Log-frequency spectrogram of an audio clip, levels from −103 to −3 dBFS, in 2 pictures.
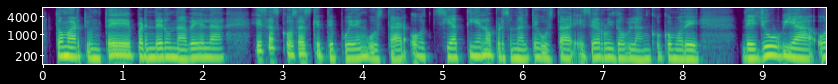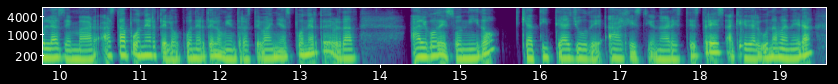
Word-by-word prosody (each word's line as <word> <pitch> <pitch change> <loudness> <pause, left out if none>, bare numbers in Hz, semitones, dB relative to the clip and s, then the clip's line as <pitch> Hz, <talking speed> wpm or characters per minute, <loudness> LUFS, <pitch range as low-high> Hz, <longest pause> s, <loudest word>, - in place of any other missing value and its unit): tomarte 190 -1 +4
un 165 -1 +1
té, 105 -2 +4
prender 175 - +2
una 170 -4 +2
vela, 175 0 +1 0.4
esas 135 -4 0
cosas 110 +1 0
que - - -1
te 165 -2 -2
pueden 165 +3 0
gustar, 155 -1 -1
o 185 - -1
si 180 - -3
a 175 - +3
ti 195 +1 -1
en 190 +2 +2
lo 225 -3 +1
personal 165 -2 -1
te - - -2
gusta 160 -1 0
ese 175 +1 -1
ruido 165 -1 -1
blanco 155 -1 -3
como 160 -1 0
de 155 -1 +3 0.5
de 165 -1 +4
lluvia, 185 -3 +4
olas 175 0 +2
de 150 - -2
mar, 150 +1 -1
hasta 200 0 +1
ponértelo, 200 -7 0
ponértelo 160 - -1
mientras 155 -1 -3
te - - -5
bañas, 85 +2 -1
ponerte 110 +2 -1
de - - -1
verdad 165 0 0 0.7
algo 185 +2 +2
de - - +2
sonido 165 - 0 0.3
que 160 - 0
a 160 - +2
ti 175 +3 -5
te 170 - -4
ayude 160 -1 -2
a 165 -1 -1
gestionar 150 -1 -3
este 150 0 -5
estrés, 255 +6 +1
a - - -2
que 210 - -5
de 160 - +1
alguna 175 +3 0
manera 170 +7 +1
165 Hz, 175 wpm, -23 LUFS, 155-180 Hz, 0.7 s, tomarte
